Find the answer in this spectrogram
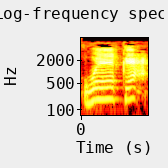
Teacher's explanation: والقاف اخر درجات التفخيم، واقع والعين دائما مرقق.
